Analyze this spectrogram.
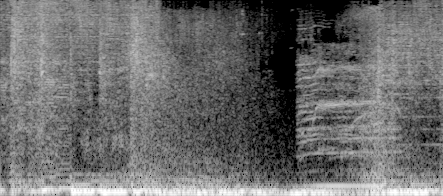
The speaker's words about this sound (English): Light the firecracker.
